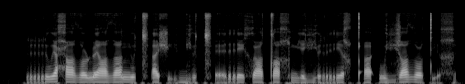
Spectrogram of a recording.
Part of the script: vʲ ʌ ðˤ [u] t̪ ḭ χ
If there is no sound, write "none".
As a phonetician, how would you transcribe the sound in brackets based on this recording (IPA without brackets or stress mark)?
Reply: u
